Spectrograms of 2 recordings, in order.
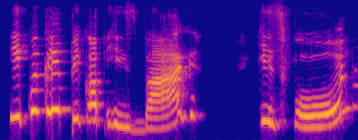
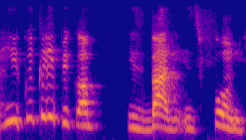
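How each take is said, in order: First: There are short pauses between the listed items. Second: The listed items run together without pauses. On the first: The speaker calls it right. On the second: The speaker calls it wrong.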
